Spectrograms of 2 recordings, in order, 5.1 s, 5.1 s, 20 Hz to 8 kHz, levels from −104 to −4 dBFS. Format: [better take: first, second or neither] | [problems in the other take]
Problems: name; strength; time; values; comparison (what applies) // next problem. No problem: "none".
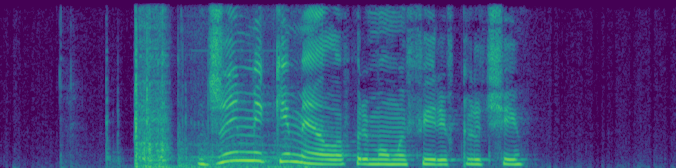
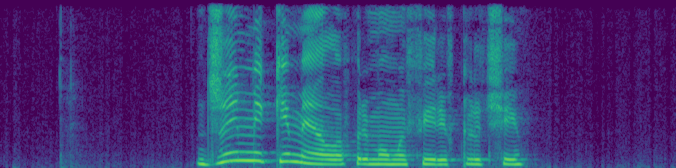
second | background sound (Typewriter); 8 dB below the speech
